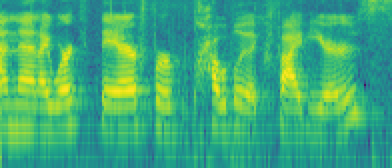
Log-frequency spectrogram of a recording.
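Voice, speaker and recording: With a New Jersey accent, a woman talks at a moderate pace in a medium pitch, her intonation monotone and flat. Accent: New Jersey American English. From New Jersey, Vineland. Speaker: high school English teacher. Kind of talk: casual interview. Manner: casual, many fillers.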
